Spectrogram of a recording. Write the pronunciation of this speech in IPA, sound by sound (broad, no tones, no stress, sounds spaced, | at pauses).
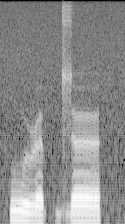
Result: u ɭ œ p d͡z œ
